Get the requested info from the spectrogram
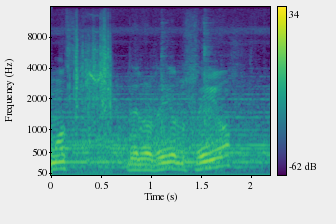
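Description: A person speaking Spanish over steady background music.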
